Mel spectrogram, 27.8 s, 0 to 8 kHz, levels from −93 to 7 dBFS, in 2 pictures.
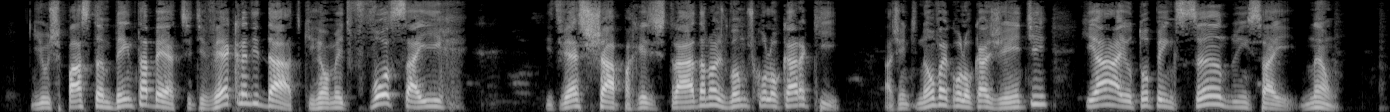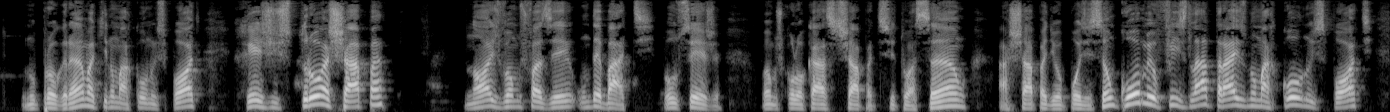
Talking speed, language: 155 wpm, Portuguese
